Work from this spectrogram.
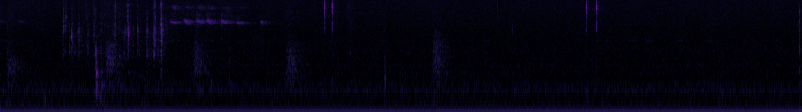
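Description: Scattered keystrokes on a computer keyboard, a handful of soft, sparse clicks spread over a quiet background hum, close to the listener with no voices.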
